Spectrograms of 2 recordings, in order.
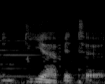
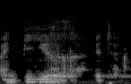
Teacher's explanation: Well, depending on region, this standard High German dialect that we're hearing has a uvular trill in an onset, left of a vowel, and it vocalizes to an ah sound after a vowel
